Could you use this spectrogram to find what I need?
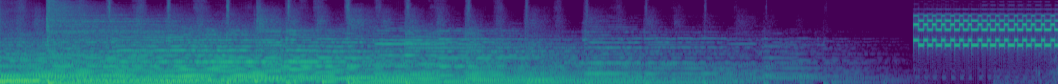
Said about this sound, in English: It's the phone again.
